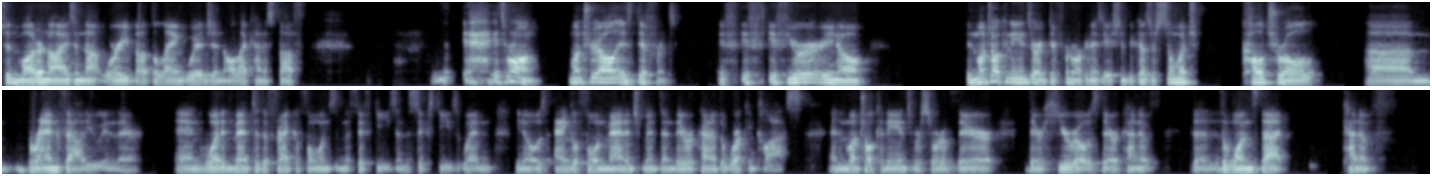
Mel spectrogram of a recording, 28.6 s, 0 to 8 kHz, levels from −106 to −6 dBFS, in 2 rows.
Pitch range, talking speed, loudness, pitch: 95-120 Hz, 185 wpm, -29 LUFS, 100 Hz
